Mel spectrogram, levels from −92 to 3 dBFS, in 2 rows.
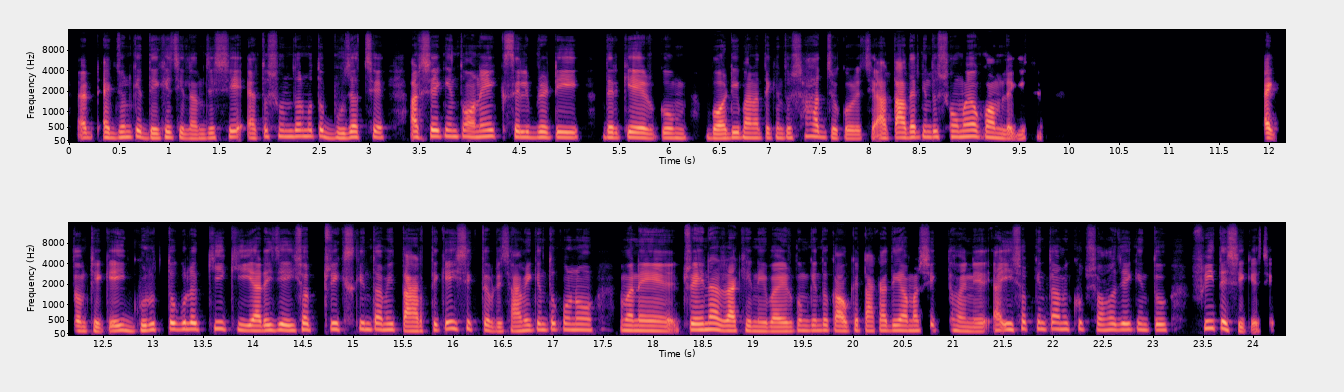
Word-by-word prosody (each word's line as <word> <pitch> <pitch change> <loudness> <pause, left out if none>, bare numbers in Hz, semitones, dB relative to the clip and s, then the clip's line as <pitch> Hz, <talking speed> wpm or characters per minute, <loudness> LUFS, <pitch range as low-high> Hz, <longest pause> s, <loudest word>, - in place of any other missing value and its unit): এত 160 - 0 0.2
একজনকে 175 +4 +1
দেখেছিলাম 145 -3 0
যে - - 0
সে 185 - +1 0.2
এত 150 - -7
সুন্দর 195 0 0
মতো 200 0 -2 0.2
বোঝাচ্ছে 175 +4 0 0.4
আর 180 - +5
সে 205 - +6
কিন্তু 200 -1 -1
অনেক 195 +3 +2 0.2
সেলিব্রিটিদেরকে 170 -1 0
এরকম 155 +1 0 0.4
বডি 140 +3 +4
বানাতে 155 0 -1
কিন্তু 155 0 -3
সাহায্য 190 -5 -3
করেছে। 130 0 -3
আর - - +3
তাদের 170 +1 +5
কিন্তু 185 0 0
সময়ও 190 +1 +3
কম 165 -3 +4
লেগেছে। - - -5 2.3
একদম 155 - -4
ঠিক। 140 -3 0
এই 165 - +3 0.2
গুরুত্বগুলো 195 +4 +3 0.2
কী, 225 - -1
কী? 185 - -3
আর 160 - +4
এই - - +2
যে 185 - +7
এইসব 185 +3 +1
ট্রিকস 200 -2 -1
কিন্তু 205 -1 -1
আমি 190 - +1
তার 145 0 +4
থেকেই 215 +5 +1
শিখতে 220 -2 -5
পেরেছি। 135 -1 -6
আমি 165 - +1
কিন্তু 190 0 0
কোনো 185 -1 0 0.5
মানে 165 -1 +3 0.4
ট্রেনার 190 0 +5
রাখিনি 155 -1 +1
বা 140 - +3
এরকম 140 +4 -1
কিন্তু 165 +1 -1
কাউকে 165 +3 +2
টাকা 155 +2 -1
দিয়ে 165 0 +2
আমার 160 0 -1
শিখতে 175 0 -10
হয়নি। 140 -2 -2 0.2
আ - - +1
এসব 215 +3 -3
কিন্তু 210 -1 -3
আমি 205 0 -2
খুব 210 - -4
সহজেই 190 +1 +1
কিন্তু 185 -1 -2 0.4
ফ্রিতে 235 -1 +3
শিখেছি। 430 - -5
175 Hz, 165 wpm, -23 LUFS, 155-195 Hz, 2.3 s, যে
